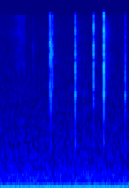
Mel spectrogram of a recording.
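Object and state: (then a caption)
Plastic facial cleansing brush. Long blue acrylic nails tap and scratch a handheld pink and white plastic electric facial cleansing brush with a hollow body. Six short, bright plastic clicks stand apart over a quiet, low steady hum, each dying away almost instantly.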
